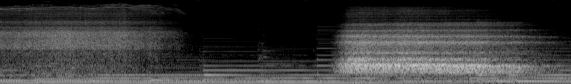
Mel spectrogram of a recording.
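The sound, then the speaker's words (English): A slow, deep breath in and then out, taken as a relaxing 'dragon breath' in a children's bedtime exercise. A soft hiss is followed by a louder, fuller exhale over a steady sustained tonal hum. “As you radiate energy and light, let's take one last deep dragon breath in and out.”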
